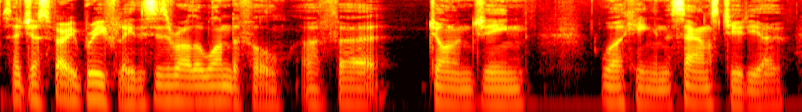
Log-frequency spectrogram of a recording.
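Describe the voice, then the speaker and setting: Male podcast host, friendly, teasing, hesitant fillers, lowish voice. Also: flat delivery, moderate pace, gravelly. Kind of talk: casual interview.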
